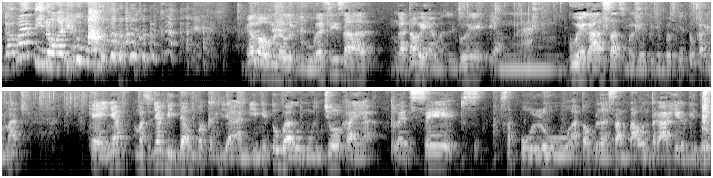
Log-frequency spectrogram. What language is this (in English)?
Indonesian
